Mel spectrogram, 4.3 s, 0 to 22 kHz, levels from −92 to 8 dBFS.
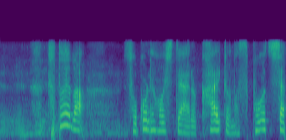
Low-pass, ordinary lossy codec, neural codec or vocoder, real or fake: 7.2 kHz; none; codec, 24 kHz, 0.9 kbps, WavTokenizer, small release; fake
